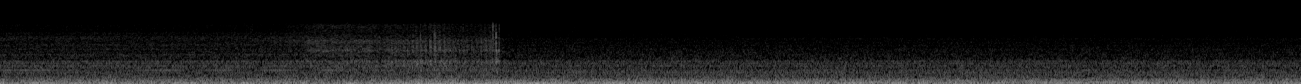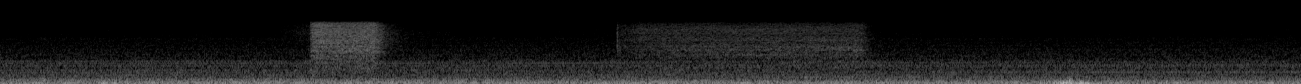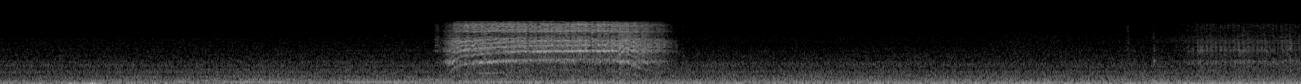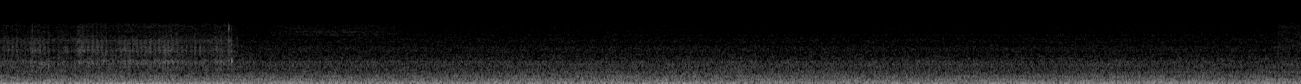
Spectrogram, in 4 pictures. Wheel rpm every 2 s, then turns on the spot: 0, 10, 10, 0, 0, 0, 0, 0, 0, 0, 0, 0, 0, 0, 0, 110, 30, 0, 0, 20, 10, 0, 0, 0, 0, 0.
2-6 38-42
